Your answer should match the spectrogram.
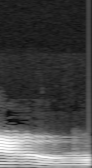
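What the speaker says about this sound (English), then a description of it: "I just dropped by to leave our cat" A house cat gives a single clear meow lasting about a second, close and fairly loud, with no talk over it.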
